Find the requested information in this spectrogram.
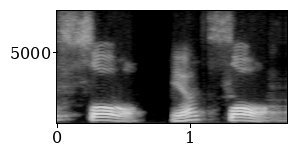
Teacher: huruf sod, jangan sho ya, tapi so ya, so. Nah, lebih cenderung ke huruf sin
